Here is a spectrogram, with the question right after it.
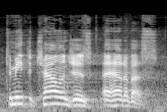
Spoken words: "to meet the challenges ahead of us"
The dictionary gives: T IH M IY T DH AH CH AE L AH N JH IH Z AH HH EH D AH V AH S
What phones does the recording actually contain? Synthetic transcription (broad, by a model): T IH M IY T DH AH CH AE L AH N JH IH Z AH HH EH D AH V AH S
